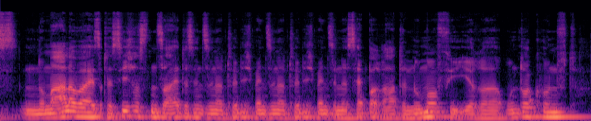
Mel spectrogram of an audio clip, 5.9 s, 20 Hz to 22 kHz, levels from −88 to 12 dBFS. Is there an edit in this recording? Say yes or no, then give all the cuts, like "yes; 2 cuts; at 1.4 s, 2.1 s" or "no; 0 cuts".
yes; 2 cuts; at 1.0 s, 2.7 s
